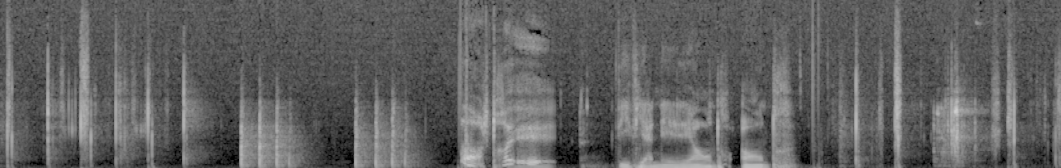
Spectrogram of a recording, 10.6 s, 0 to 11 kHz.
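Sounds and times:
knocking on a bedroom door: 2.4 - 4.3
speech: 4.6 - 5.6, 6.2 - 7.9.

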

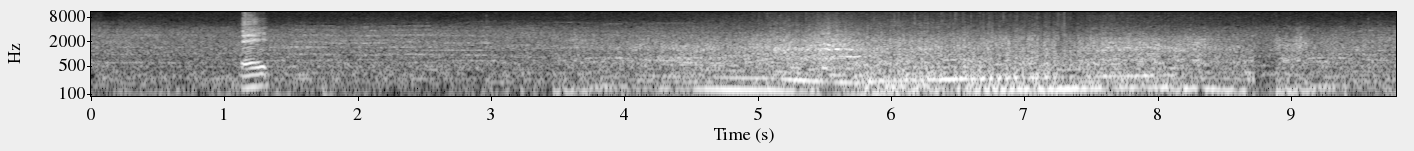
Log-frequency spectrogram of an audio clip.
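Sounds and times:
speech: 1.1 - 1.7
car engine accelerating as it pulls off: 3.4 - 9.7.

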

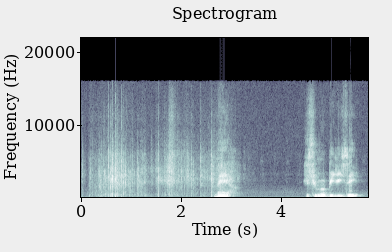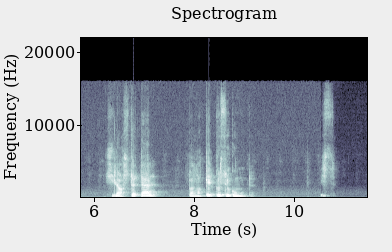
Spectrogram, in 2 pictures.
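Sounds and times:
sheet of paper notice rustling and crinkling as it is unfolded and read: 0.0 - 3.3
speech: 2.6 - 3.1, 4.5 - 5.6, 6.2 - 9.3.

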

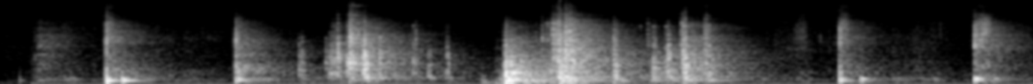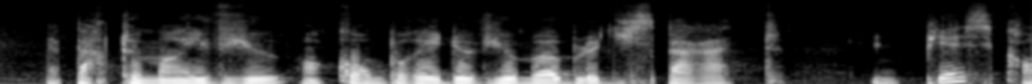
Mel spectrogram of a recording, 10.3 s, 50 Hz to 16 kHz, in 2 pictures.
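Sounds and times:
door shutting with a solid thunk: 0.2 - 3.9
knocking and rattling bumps: 0.2 - 5.2
speech: 5.5 - 10.3.

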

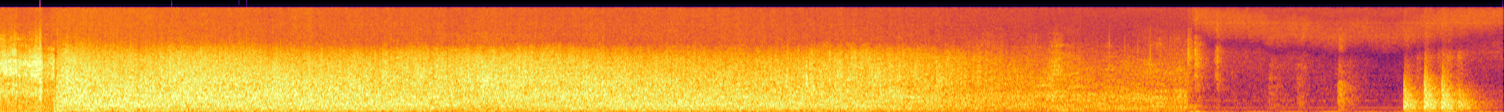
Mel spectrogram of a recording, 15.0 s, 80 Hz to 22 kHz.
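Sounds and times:
loud steady rumble: 0.0 - 15.0
sharp knocks on a door: 13.4 - 15.0.

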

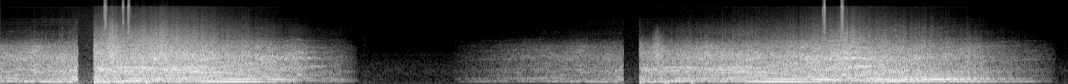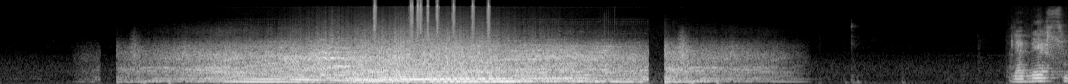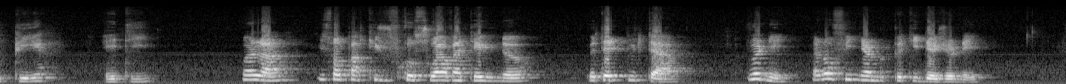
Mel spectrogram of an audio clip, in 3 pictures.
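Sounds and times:
car engines revving as cars drive away from a house: 0.0 - 3.6, 4.5 - 10.6, 11.4 - 18.8
speech: 22.5 - 22.9, 23.8 - 28.2, 28.8 - 31.3.

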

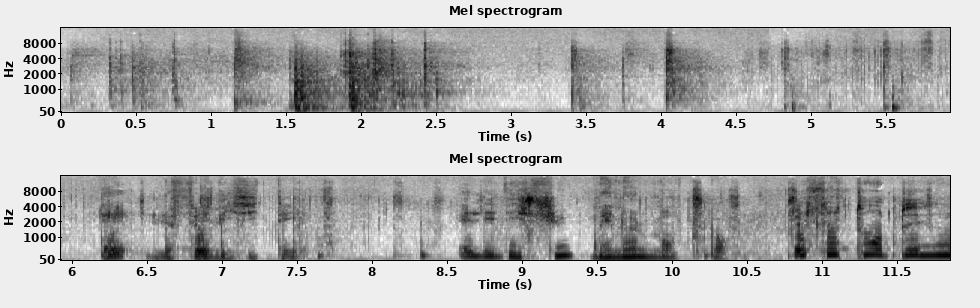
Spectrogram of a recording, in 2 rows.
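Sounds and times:
wooden door pushed shut: 1.5 - 2.6
speech: 6.2 - 7.8, 8.6 - 11.8.

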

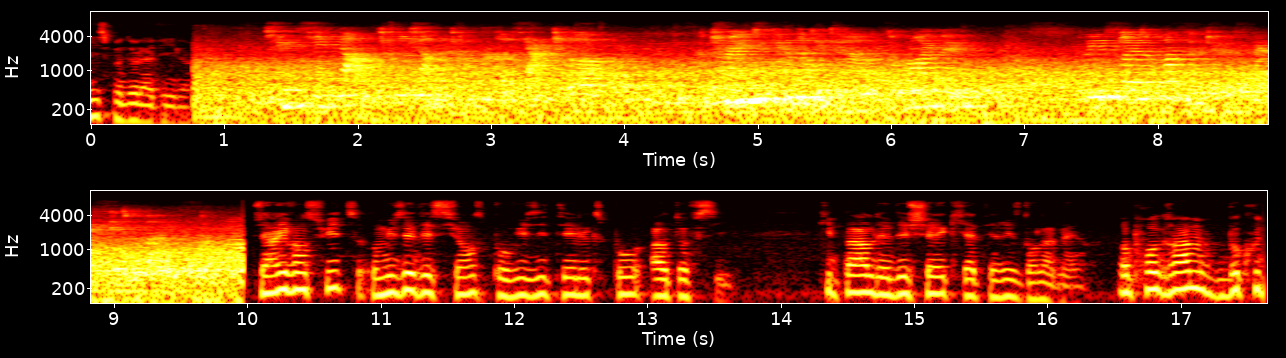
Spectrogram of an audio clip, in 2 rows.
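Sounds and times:
speech: 0.0 - 9.4, 10.1 - 13.8, 14.4 - 17.6
metro train carriage rumble in motion: 0.8 - 10.0
voice making onboard announcements on a metro train: 0.8 - 10.0.

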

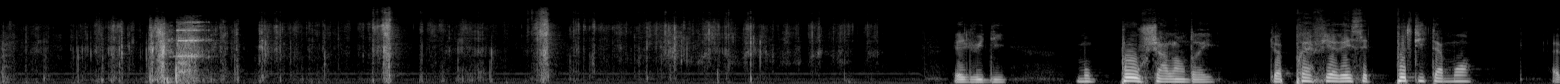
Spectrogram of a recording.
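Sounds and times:
paper letter being torn up: 0.3 - 9.0
speech: 9.6 - 10.2, 10.8 - 14.8.

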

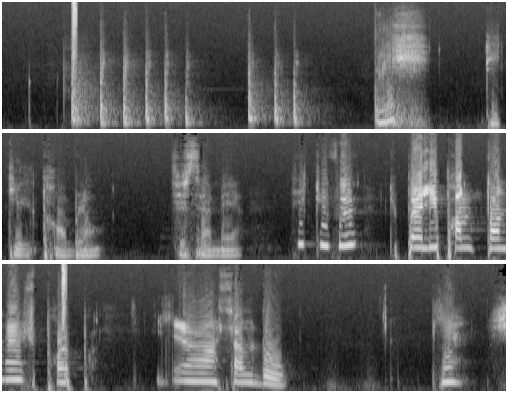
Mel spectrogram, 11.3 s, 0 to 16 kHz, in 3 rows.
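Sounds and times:
knocking on a door: 0.5 - 2.5
speech: 3.9 - 9.8, 10.8 - 11.3.

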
